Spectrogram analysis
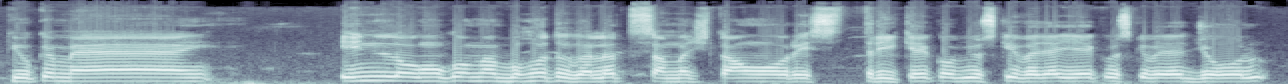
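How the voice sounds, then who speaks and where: Higher-voiced Pakistani man, casual vlog host. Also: little pitch movement, normal speed, warm tone, no room sound. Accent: Pakistani Punjabi. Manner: mixes Punjabi and English words into talk. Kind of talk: casual conversational commentary.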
